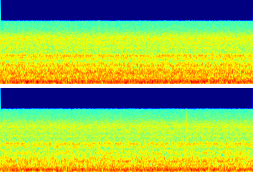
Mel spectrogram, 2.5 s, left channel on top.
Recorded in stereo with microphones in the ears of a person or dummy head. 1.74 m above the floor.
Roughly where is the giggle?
I don't hear a giggle.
